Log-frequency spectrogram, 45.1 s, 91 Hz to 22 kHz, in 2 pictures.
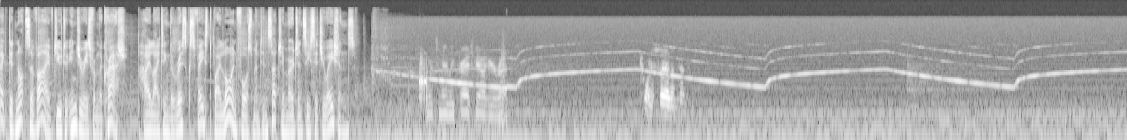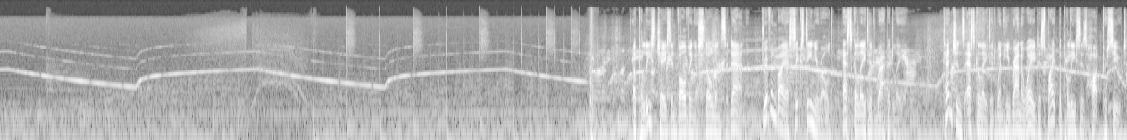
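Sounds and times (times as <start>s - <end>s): police siren wailing: 7.4s - 45.0s.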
